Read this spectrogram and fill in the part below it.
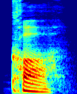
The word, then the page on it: cá: Irish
